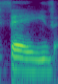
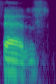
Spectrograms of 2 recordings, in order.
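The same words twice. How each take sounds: First: The vowel sounds like 'ay'. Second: The vowel sounds like 'eh'. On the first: The speaker calls it wrong. "we don't say says, at least not in this country" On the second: The speaker calls it right. "Notice the pronunciation of the A Y in says"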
